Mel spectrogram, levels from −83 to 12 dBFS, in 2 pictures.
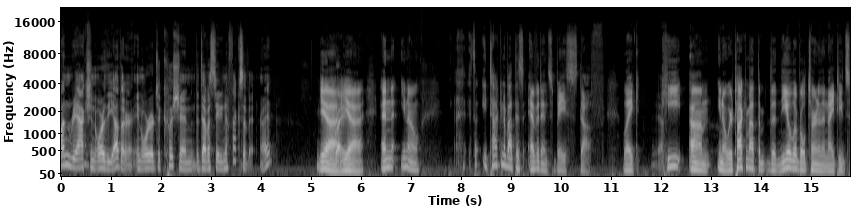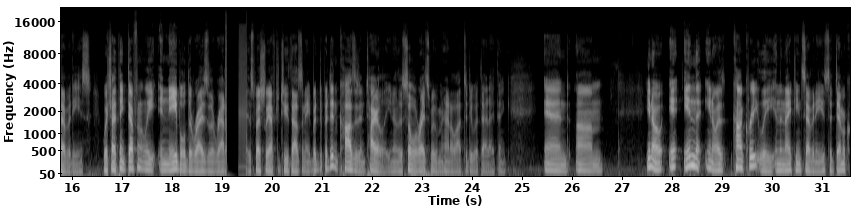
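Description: At 19.07 s the cable gets pulled and plugged in: a pop, about 385 ms of near silence, a 154 ms burst of 50 Hz mains buzz, then another pop at 19.50 s.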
